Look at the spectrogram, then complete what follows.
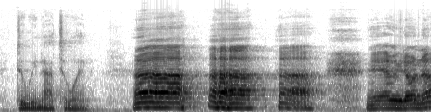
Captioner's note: chuckles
